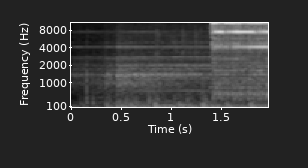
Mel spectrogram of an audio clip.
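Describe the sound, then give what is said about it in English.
An old rotary telephone rings on a desk. Its bright, sustained bell cuts in partway through over a low rumble and continues steadily to the end. “An old rotary phone rings on a desk”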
